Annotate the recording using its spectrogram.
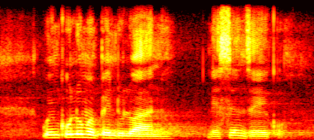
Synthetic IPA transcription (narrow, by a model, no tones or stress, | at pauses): k̬wiŋkʼulumɔmpʼendʱulwanɔ | nɛsɛnd͡zʱɛːk̬ɔ̰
